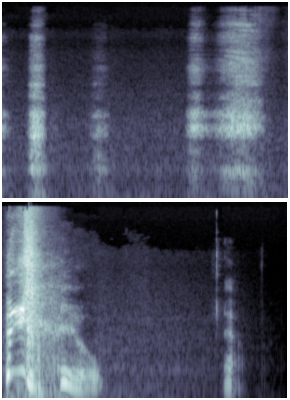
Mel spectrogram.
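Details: A single sneeze triggered by sniffing Creole seasoning, after about two minutes of build-up: several catching breaths lead to one loud sneeze ending in a voiced call, then a small sound.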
